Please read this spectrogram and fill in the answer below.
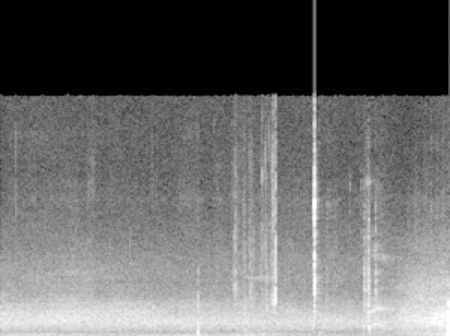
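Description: Steady outdoor background noise, with a brief low rumble a little past halfway and a few faint sharp clicks in the second half.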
